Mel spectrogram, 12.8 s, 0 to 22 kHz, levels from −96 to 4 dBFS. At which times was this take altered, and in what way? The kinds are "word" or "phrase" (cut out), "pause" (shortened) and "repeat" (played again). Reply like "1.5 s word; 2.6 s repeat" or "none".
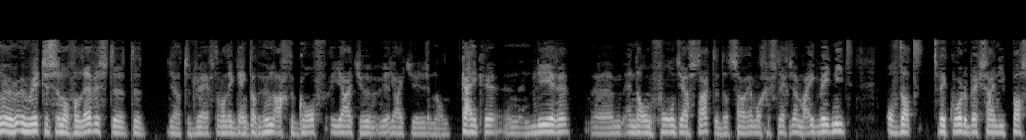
1.4 s word; 3.2 s phrase; 4.9 s word; 5.3 s word; 5.7 s pause; 9.9 s word; 10.9 s pause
